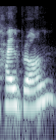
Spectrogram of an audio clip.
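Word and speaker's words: Heilbronn: Um but I it's called Hellbrun. So with Oh, I see. It's e I It's A usually pronounced.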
